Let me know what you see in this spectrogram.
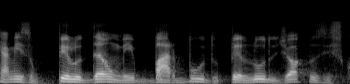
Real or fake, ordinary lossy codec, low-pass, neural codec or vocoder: fake; none; none; codec, 16 kHz, about 1 kbps, DyCAST, with the encoder's durations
